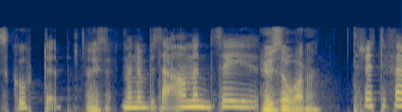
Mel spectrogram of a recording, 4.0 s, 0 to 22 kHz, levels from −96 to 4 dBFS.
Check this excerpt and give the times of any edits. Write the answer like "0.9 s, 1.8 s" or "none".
1.2 s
